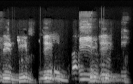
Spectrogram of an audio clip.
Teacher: জিমটা উচ্চারণের সময় জিহ্বার মাঝখানটা উপরের তালুর সাথে লাগিয়ে উচ্চারণ করতে হবে একটু শক্তভাবে। জিহ্বার মাঝখান উপরের তালুর সাথে।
